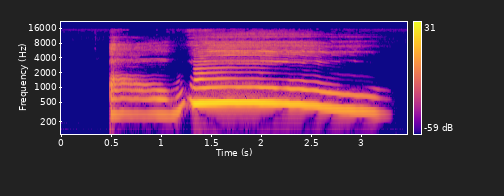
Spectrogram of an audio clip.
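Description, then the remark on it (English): One long, loud howl by a woman in a meadow: it starts with a short wavering note, swoops upward, then holds and slowly sinks in pitch for about two seconds before cutting off. “She only has 6 howls. She can't do them more than twice or it brings bad juju.”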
